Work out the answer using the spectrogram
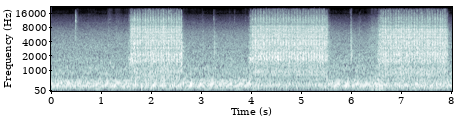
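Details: Rapid harsh clicking bursts, about four per second, in one-second runs with pauses: a drill on a rusted RV roof screw, used to send vibration down the screw and shake the rust loose.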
